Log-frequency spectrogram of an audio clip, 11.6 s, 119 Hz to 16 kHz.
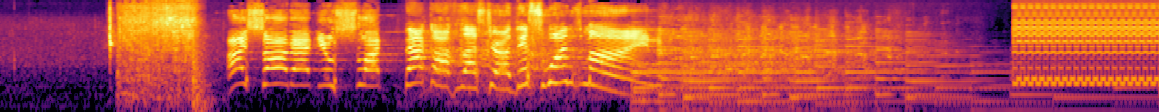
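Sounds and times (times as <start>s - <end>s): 
speech: 2.5s - 7.2s
laughter and chuckling: 4.7s - 9.4s
telephone ringing with electronic trill: 10.1s - 11.5s.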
